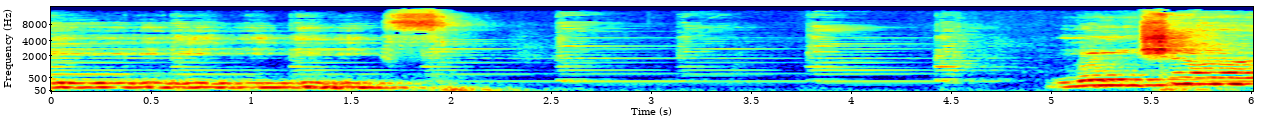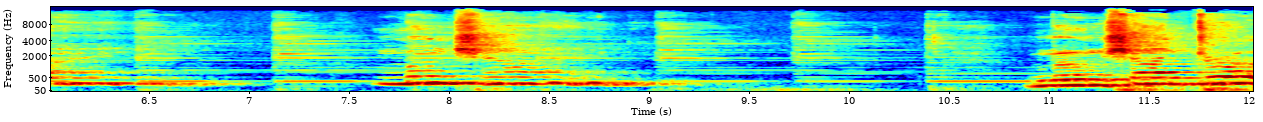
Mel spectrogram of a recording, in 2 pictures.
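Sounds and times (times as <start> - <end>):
plucked string notes: 0.0 - 12.0.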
